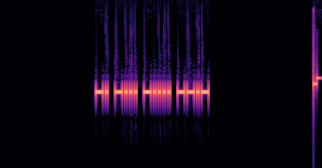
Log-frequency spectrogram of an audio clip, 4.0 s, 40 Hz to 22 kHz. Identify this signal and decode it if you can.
Morse code, heard as a keyed tone, about 40 wpm, 700 Hz. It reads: NB6Q
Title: USA Call Signs - 4 Characters - 6x Character Spacing - 40wpm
